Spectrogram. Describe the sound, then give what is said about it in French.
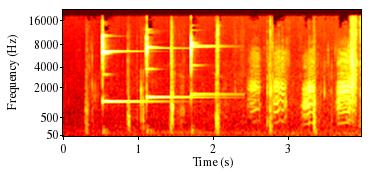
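A few ringing chime-like tones give way to a run of raspy quacks from a duck on a pond, four or five in quick succession, fairly loud with no talking. “Madame la canne dans la mare, que fait-elle donc? Coin, coin, coin, coin, coin.”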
